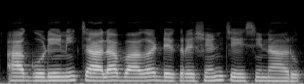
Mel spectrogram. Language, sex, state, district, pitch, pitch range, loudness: Telugu, male, Telangana, Hyderabad, 175 Hz, 165-180 Hz, -17 LUFS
